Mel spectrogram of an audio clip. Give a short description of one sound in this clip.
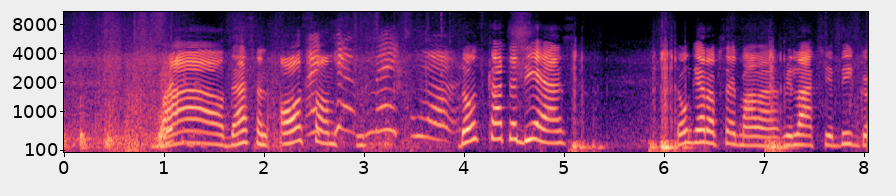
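Children talk and call out excitedly.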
